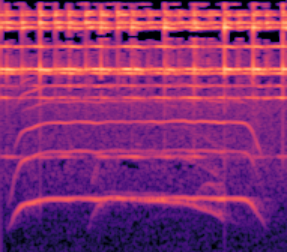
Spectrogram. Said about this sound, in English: So let's ring the bell.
